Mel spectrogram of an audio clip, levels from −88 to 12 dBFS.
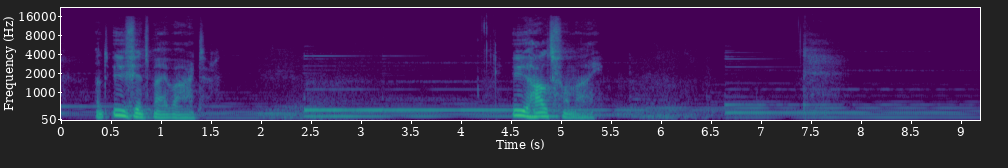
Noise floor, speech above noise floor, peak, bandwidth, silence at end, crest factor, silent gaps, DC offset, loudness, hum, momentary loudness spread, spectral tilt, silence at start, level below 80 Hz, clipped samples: -57 dBFS; 27 dB; -14 dBFS; 16.5 kHz; 0.25 s; 22 dB; none; under 0.1%; -33 LUFS; none; 26 LU; -6.5 dB/octave; 0 s; -76 dBFS; under 0.1%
